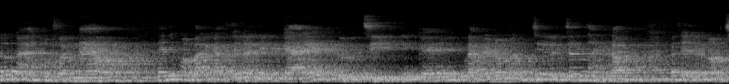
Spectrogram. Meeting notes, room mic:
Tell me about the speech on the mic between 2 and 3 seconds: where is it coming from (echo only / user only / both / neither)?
echo only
